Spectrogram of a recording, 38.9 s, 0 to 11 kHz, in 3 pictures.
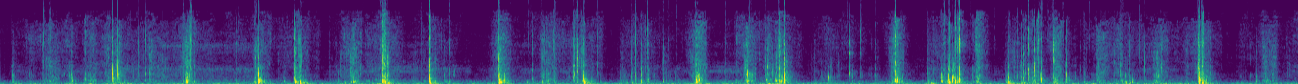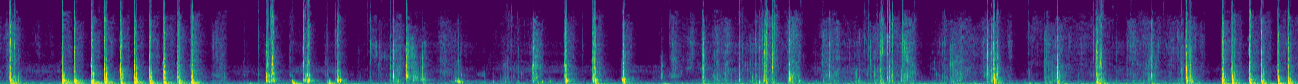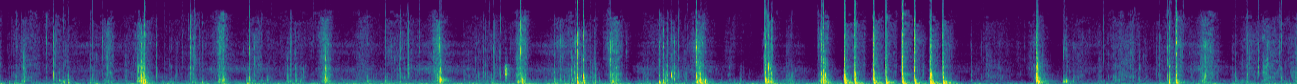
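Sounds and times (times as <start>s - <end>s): slime squeezed crackling and popping: 18.2s - 38.9s.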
